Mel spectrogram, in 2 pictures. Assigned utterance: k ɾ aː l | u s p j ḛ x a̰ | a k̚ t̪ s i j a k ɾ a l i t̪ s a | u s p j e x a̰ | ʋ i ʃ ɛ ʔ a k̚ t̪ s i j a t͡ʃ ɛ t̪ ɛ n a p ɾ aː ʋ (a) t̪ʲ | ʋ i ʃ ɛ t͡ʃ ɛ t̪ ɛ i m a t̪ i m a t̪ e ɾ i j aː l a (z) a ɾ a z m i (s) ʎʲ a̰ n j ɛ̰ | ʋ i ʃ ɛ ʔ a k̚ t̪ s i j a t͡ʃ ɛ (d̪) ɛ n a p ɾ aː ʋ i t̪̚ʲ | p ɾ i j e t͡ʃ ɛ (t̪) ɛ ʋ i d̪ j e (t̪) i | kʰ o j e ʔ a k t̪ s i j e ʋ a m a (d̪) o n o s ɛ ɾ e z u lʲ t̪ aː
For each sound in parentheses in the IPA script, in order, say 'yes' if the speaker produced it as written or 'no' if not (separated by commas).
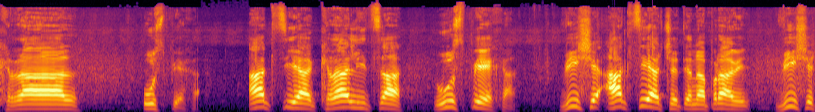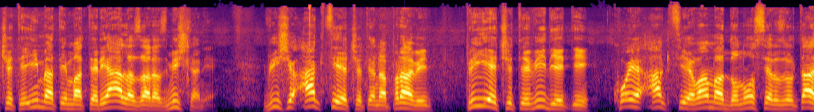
no, yes, no, no, yes, yes, yes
